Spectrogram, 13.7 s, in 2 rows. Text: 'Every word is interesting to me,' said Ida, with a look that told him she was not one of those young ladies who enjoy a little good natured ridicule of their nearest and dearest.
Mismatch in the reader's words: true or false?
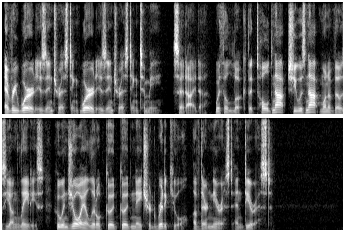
true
